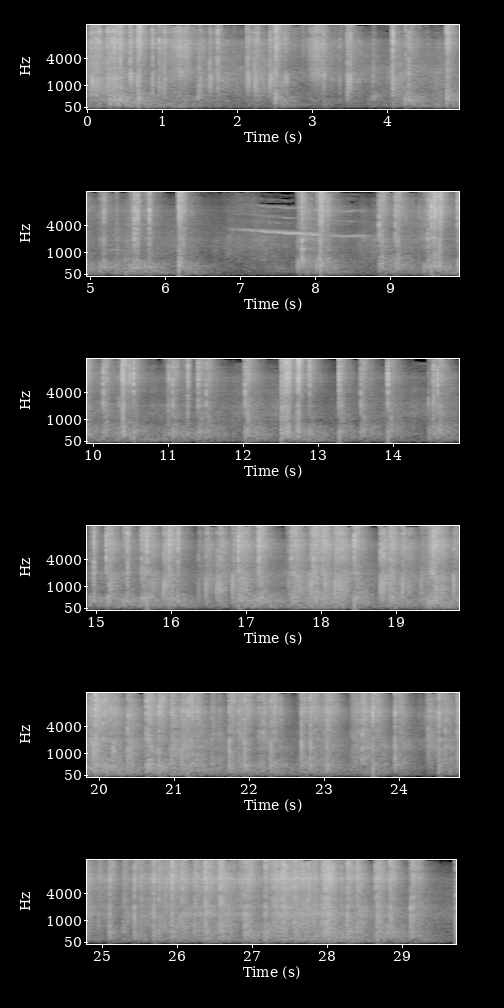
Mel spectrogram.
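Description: Fireworks going off in a dense, unbroken run of overlapping bangs and crackling. About seven seconds in there is a short lull, and a whistle falling in pitch cuts through.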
